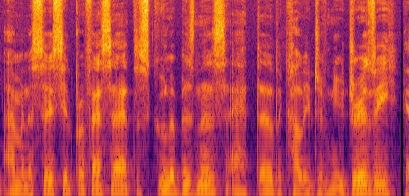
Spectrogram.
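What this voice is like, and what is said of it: South African accent. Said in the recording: “What kind of accent was that? ... South African, yes.”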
